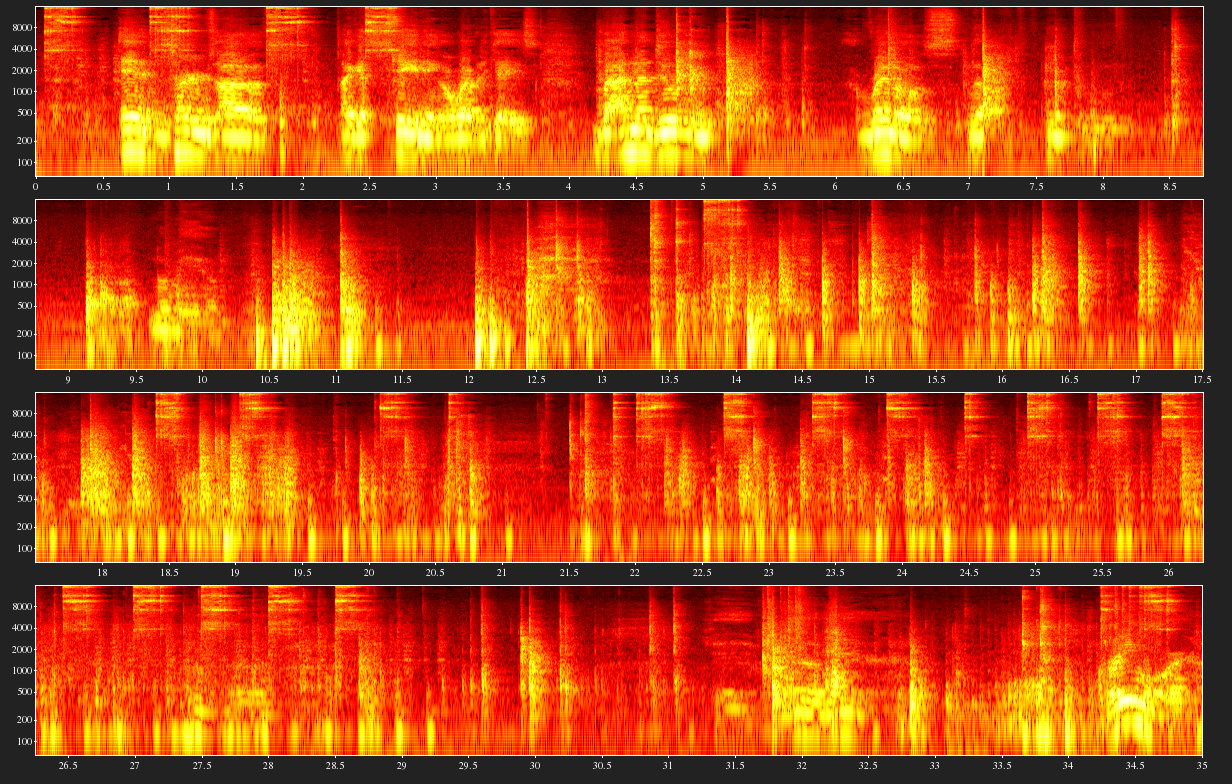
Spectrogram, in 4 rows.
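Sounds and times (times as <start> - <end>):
ratchet wrench clicking: 0.0 - 1.2, 1.8 - 2.7, 18.4 - 19.3, 20.1 - 20.8, 21.8 - 28.7.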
